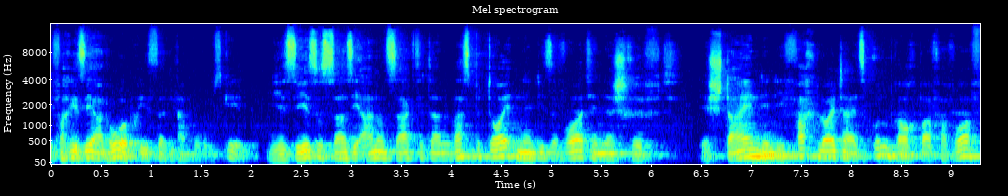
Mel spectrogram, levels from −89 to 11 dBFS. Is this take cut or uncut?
cut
